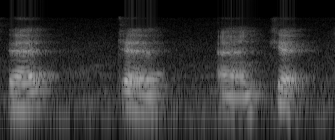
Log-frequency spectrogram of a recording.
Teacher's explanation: The breath rushes out with a slight explosion or popping noise, and sometimes we have what we call aspiration in voiceless stops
